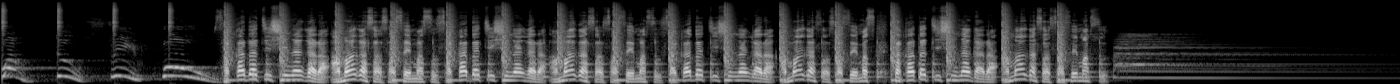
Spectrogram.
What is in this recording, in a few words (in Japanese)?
早口言葉リズム（中級編）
